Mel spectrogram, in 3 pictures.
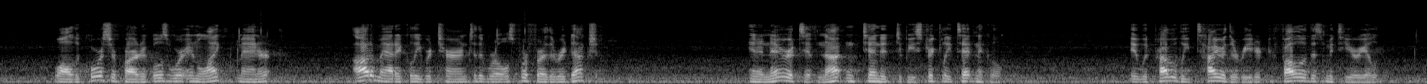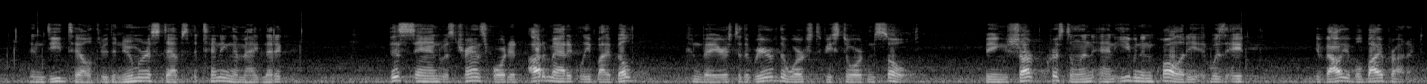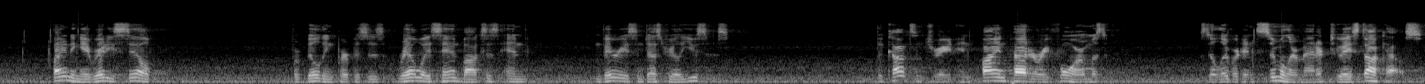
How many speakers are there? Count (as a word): one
